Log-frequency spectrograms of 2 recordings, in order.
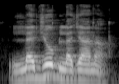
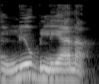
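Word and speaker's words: Ljubljana: to which country now this country's capital is laub Lana in fact it is pronounced as Luana but just for writing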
